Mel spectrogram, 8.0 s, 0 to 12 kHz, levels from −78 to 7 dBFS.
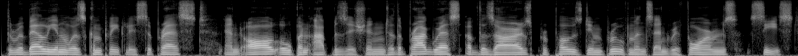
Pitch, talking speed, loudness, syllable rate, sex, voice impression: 115 Hz, 150 wpm, -18 LUFS, 5.1 syllables/s, male, masculine, adult-like, slightly thick, cool, sincere, slightly calm, slightly friendly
